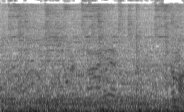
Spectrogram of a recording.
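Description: Buffalo Triple Power slot machine spinning its reels, with its game music and spin sounds over steady casino background noise.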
